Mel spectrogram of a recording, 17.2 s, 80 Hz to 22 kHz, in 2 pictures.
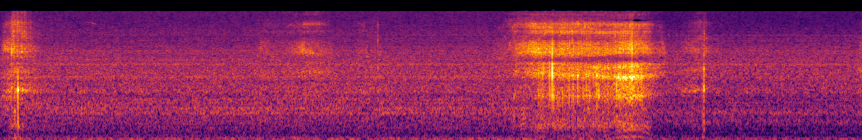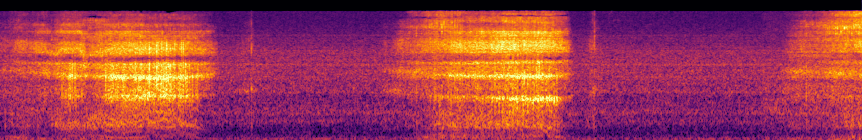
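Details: Loud snoring during sleep in a self-recorded overnight sleep video: rough snores on each breath in, about 16 breaths a minute, with quiet pauses between them.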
